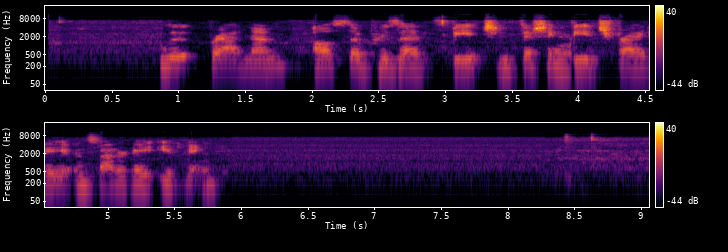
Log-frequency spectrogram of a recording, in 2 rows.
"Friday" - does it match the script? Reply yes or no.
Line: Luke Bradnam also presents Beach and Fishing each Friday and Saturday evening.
yes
